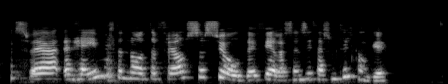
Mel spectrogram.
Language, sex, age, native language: Icelandic, female, 30-39, Icelandic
